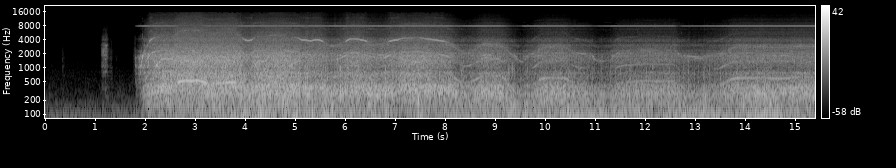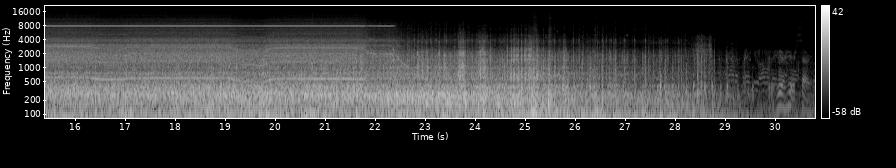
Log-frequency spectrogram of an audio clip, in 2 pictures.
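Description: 80 mm electric ducted fan of an RC jet, spooling up suddenly about two seconds in and running at taxi throttle, its whine rising and falling in pitch with the throttle, then spooling down near the end.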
